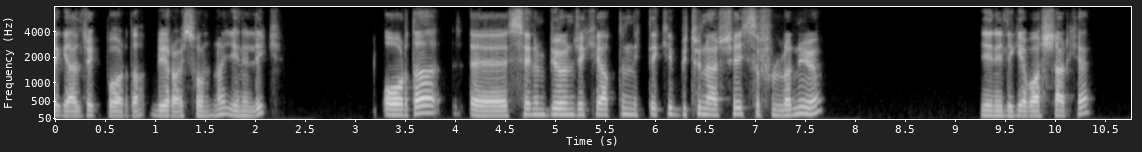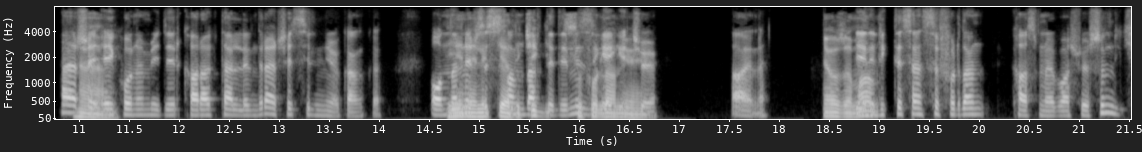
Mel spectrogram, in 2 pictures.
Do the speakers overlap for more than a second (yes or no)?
yes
